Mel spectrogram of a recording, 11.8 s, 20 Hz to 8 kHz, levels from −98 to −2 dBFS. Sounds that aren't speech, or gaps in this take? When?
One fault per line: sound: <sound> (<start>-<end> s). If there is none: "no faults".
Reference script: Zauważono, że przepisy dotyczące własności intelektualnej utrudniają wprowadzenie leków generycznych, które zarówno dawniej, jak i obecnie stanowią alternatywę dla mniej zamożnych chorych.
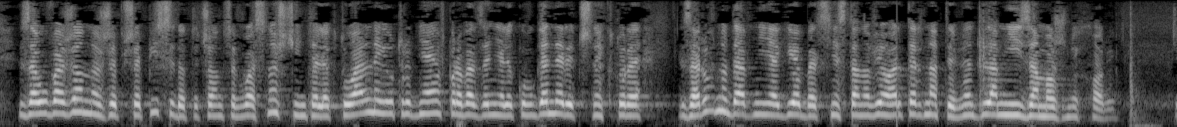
sound: thud (11.3-11.6 s)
